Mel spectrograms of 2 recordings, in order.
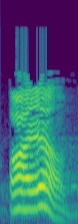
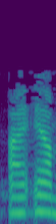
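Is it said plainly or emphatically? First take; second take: emphatically; plainly. First: It is said forcefully, with strong emphasis. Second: It is said plainly, without emphasis.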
